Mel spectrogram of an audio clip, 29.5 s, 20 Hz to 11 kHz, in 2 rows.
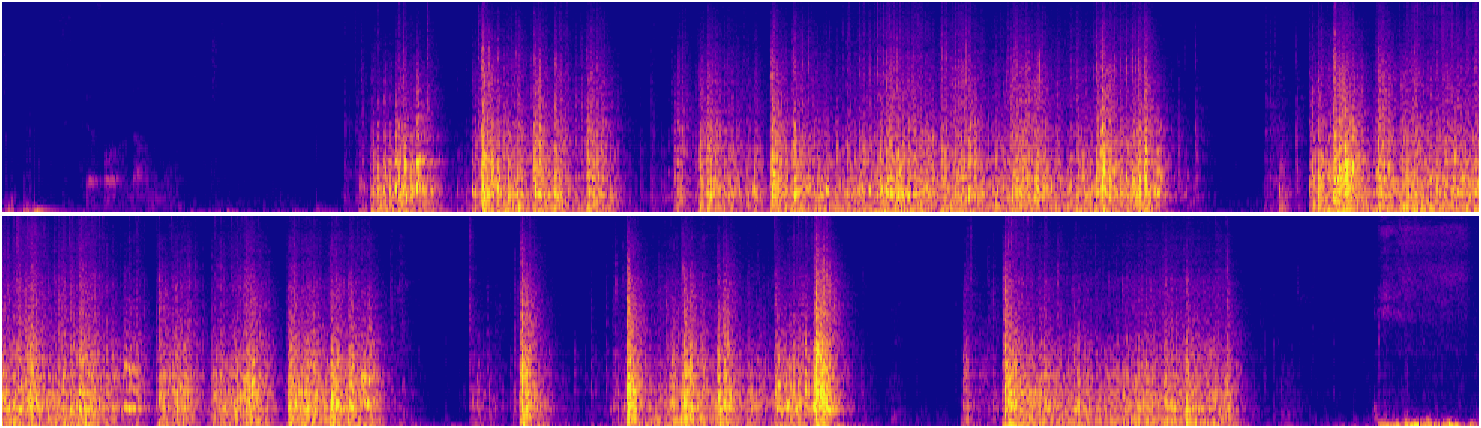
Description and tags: table scrape2
More scraping... you never know. Recorded indoor with a zoom H4 and a sennheizer long gun microphone.
table, scrape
